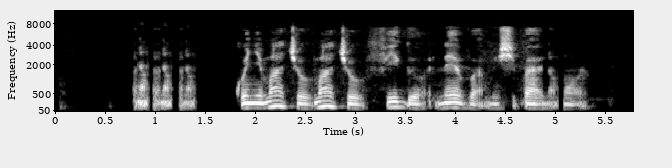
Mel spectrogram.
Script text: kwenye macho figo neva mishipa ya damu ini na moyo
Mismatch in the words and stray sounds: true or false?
true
